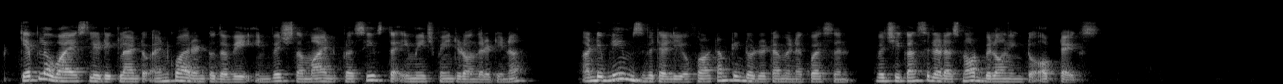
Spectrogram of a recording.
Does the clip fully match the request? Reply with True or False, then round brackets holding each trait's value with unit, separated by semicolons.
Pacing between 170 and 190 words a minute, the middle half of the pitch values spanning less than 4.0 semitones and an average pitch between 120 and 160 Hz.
True (175 wpm; 3.6 semitones; 135 Hz)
